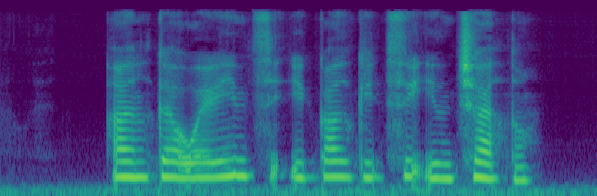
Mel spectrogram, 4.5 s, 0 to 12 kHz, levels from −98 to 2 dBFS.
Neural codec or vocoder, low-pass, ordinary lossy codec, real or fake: autoencoder, 22.05 kHz, a latent of 192 numbers a frame, VITS, trained on many speakers; 9.9 kHz; AAC, 64 kbps; fake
